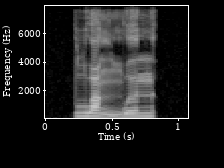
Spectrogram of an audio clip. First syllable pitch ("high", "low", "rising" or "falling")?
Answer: falling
